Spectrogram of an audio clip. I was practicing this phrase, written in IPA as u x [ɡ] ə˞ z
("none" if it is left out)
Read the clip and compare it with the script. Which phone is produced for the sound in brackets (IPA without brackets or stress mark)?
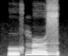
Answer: ŋ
